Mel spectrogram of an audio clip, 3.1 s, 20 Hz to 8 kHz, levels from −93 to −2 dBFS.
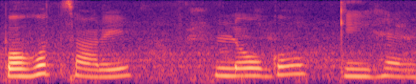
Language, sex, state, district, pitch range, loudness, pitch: Hindi, female, Haryana, Rohtak, 220-260 Hz, -20 LUFS, 230 Hz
